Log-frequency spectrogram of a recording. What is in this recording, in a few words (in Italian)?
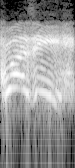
bomb failure, mood med, speech it; War Thunder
